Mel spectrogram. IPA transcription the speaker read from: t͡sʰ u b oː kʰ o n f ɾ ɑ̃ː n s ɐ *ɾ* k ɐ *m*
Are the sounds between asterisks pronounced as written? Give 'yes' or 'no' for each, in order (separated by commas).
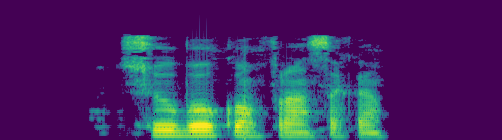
no, yes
